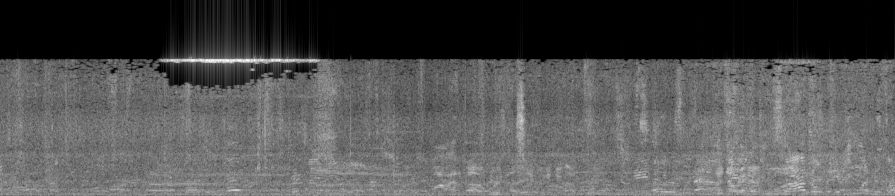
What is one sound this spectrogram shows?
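City traffic hums steadily in the background.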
